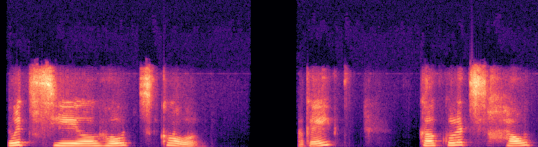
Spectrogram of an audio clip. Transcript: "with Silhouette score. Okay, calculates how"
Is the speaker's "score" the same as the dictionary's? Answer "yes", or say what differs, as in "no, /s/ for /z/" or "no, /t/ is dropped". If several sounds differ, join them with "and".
no, /l/ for /ɹ/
